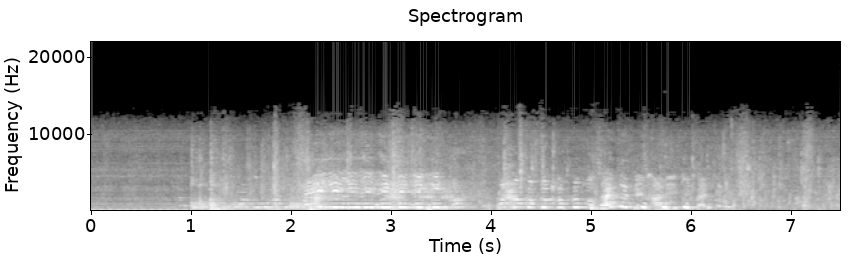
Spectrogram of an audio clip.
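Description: Puppies whine and yelp excitedly.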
